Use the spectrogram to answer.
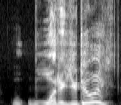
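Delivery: high, stammered startled question; shocked surprise. A narrator's reading. Keo startled as he reaches out, shocked high-pitched question. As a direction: blurt it high, climbing in alarm. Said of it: "she said in shocked surprise".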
